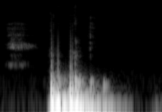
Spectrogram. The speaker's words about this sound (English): I, I tapped my pop filter. I don't know if that came through.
